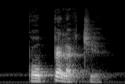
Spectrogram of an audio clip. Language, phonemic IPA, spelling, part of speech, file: Dutch, /proˈpɛlərcə/, propellertje, noun, Nl-propellertje.ogg
- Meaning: diminutive of propeller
